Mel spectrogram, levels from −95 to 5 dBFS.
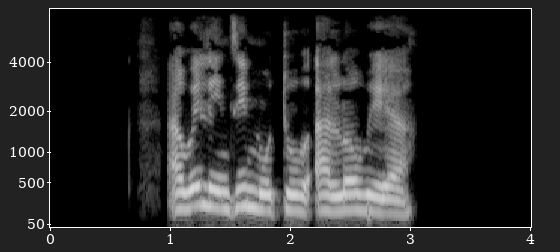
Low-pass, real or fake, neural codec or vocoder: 7.2 kHz; real; none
